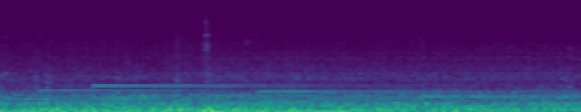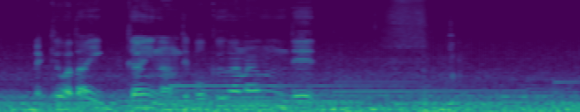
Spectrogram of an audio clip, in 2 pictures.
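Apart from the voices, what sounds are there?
car interior noise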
